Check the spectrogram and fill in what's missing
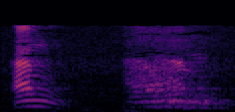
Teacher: Ketika disukun dia muncul sifat gunnah.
